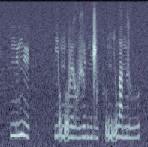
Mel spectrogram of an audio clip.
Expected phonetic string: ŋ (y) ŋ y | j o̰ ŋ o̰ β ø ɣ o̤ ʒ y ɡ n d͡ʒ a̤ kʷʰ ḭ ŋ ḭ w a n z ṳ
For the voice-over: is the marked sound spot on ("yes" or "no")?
yes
